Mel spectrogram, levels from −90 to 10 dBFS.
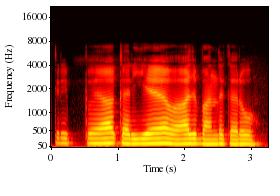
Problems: constant background noise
